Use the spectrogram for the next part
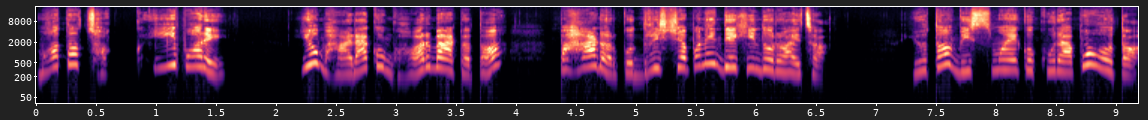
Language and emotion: Nepali, surprised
